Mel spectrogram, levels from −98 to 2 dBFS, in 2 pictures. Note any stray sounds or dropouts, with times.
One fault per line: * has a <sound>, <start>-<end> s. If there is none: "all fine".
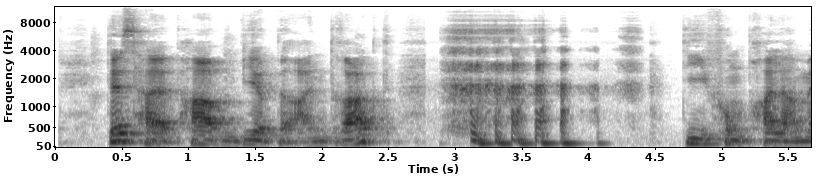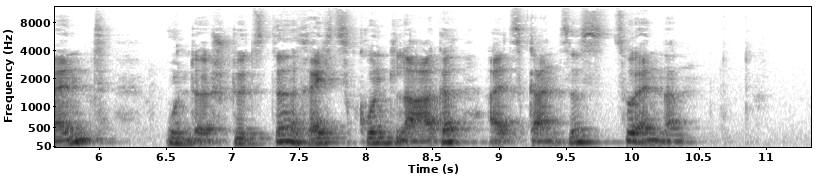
* has a laugh, 2.9-4.4 s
